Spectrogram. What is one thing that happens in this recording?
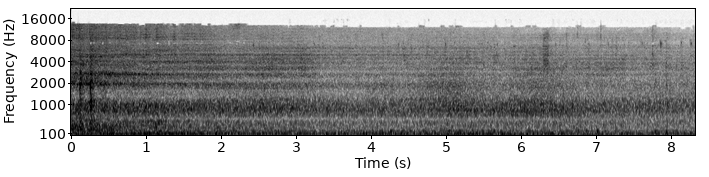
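A train's rumble fades into the distance.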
